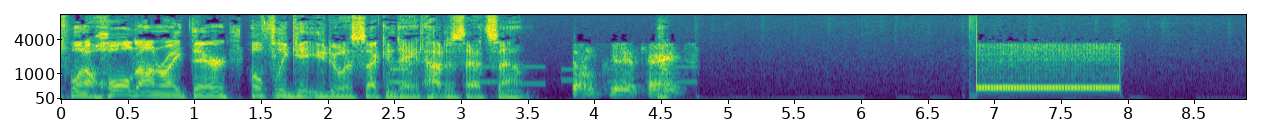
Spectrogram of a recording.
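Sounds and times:
speech: 0:00.0 - 0:04.8
telephone ringback tone on an outgoing call: 0:06.9 - 0:08.0.

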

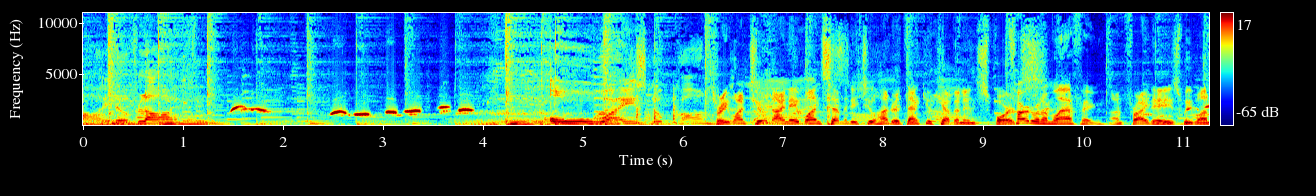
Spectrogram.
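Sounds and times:
steady instrumental backing music: 0:00.0 - 0:11.2
speech: 0:00.2 - 0:01.4, 0:04.3 - 0:11.2
man whistling a cheerful melody: 0:01.3 - 0:04.2
laughter: 0:04.9 - 0:08.4.

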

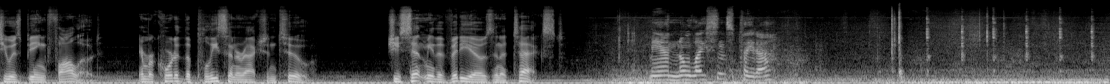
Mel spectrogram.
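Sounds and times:
speech: 0:00.0 - 0:03.2, 0:03.9 - 0:05.7, 0:06.5 - 0:07.9
truck engine rumbling: 0:00.0 - 0:11.0.

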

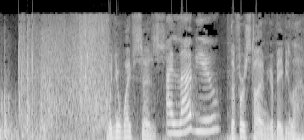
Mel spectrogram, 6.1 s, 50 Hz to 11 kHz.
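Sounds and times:
body plunging into a swimming pool: 0:00.4 - 0:02.4
pool water sloshing and churning: 0:00.4 - 0:02.6
speech: 0:02.2 - 0:06.0.

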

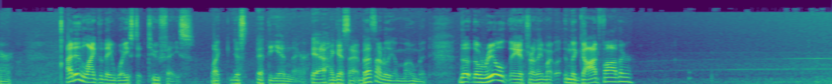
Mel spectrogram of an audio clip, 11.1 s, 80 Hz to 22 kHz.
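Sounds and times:
speech: 0:00.9 - 0:08.5
outdoor warning sirens holding a steady drawn-out tone: 0:07.0 - 0:11.0.

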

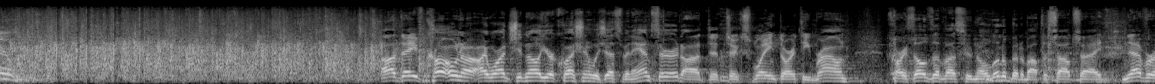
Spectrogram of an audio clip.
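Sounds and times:
roomful of people applauding: 0:00.0 - 0:04.6
speech: 0:03.8 - 0:11.5.

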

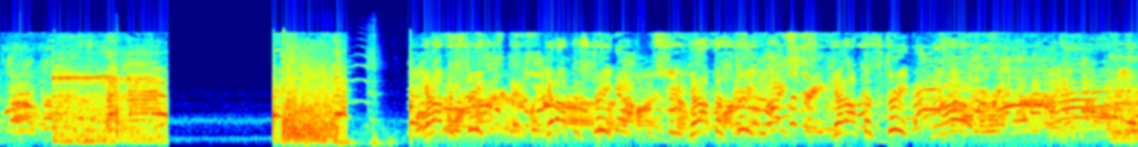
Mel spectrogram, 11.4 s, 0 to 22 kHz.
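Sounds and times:
noisy crowd with raised voices: 0:00.0 - 0:01.8, 0:02.8 - 0:11.3
fireworks popping and bursting: 0:02.7 - 0:03.6
laughter: 0:04.1 - 0:11.3
speech: 0:06.3 - 0:11.3.

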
